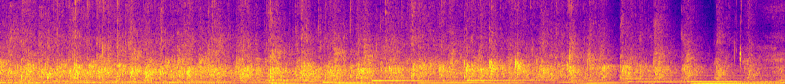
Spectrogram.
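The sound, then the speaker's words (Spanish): An audience applauds to God at an afternoon church service, a dense, steady wash of clapping that holds for several seconds without a break, while sustained keyboard chords shift underneath. “Dele un aplauso a Dios en esta tarde.”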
